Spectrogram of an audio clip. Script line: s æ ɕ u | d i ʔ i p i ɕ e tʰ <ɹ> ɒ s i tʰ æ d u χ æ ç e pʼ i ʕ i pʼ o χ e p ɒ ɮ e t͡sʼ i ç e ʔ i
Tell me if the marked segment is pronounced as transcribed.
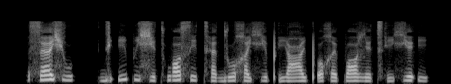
no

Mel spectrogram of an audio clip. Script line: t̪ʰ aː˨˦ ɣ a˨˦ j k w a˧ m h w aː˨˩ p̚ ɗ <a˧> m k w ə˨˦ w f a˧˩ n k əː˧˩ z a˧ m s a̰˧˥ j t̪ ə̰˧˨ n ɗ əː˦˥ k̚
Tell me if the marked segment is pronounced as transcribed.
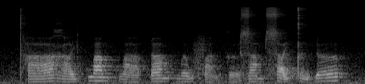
yes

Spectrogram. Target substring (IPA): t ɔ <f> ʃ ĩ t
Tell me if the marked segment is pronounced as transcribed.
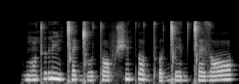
yes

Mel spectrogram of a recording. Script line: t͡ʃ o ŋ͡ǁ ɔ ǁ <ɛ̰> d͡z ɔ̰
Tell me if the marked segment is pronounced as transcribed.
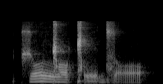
no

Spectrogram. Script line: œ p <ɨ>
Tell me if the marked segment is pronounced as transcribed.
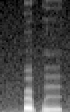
yes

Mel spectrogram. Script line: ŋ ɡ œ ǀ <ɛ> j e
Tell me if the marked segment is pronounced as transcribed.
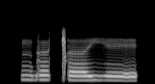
no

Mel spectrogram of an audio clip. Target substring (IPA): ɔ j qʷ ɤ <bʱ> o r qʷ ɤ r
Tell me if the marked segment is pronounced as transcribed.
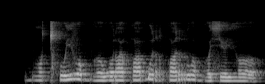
no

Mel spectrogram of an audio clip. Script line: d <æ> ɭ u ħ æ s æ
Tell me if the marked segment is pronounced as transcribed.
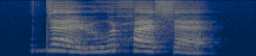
yes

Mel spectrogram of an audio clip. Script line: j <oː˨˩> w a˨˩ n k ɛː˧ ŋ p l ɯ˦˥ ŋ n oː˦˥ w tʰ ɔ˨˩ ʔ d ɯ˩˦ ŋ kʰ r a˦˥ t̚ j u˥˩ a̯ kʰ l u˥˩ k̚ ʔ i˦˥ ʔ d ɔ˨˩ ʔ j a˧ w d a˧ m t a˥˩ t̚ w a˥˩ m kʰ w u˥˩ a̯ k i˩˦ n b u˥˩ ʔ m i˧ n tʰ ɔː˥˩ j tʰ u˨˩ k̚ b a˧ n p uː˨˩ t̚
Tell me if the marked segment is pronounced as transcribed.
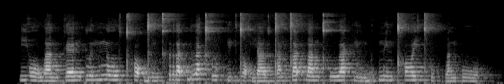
yes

